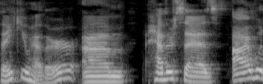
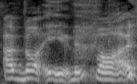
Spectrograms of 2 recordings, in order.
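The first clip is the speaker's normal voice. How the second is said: put-on British accent; 2 semitones higher than usual. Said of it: "Can you make it British?".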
